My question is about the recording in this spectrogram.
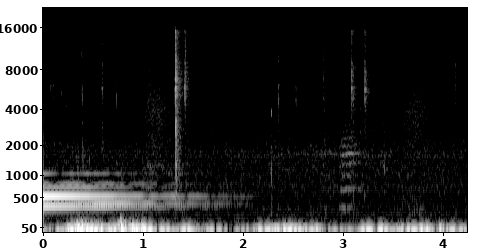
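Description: A computer alert chime sounds several times in quick succession and rings out over the first two seconds, then a few computer keyboard keystrokes click.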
